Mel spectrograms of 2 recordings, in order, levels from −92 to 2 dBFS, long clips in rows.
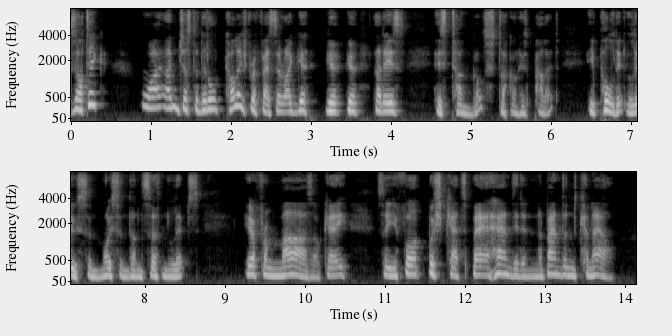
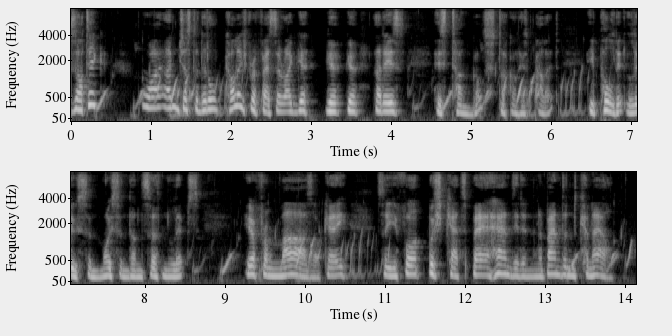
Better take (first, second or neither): first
